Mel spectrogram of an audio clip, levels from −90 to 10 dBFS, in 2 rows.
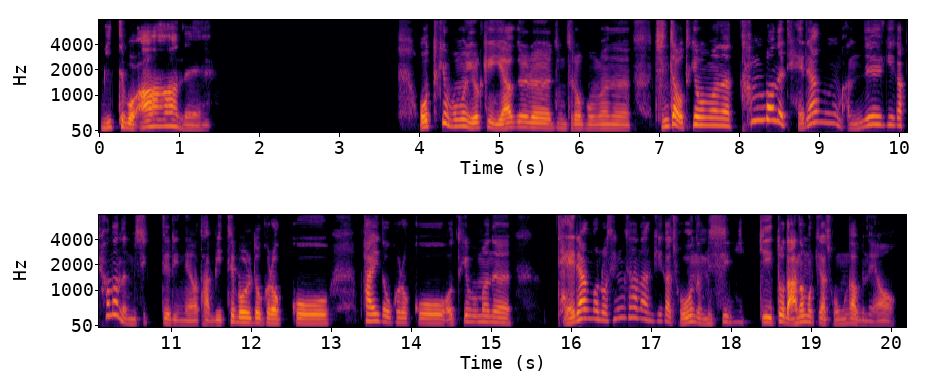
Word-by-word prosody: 미트볼. 130 -1 +1
아 175 +1 +6
네. 100 -1 -10 2.6
어떻게 160 - +3
보면 175 -5 0
이렇게 140 +3 +2
이야기를 130 0 +2
좀 120 -1 -14
들어 115 -1 -4
보면은 110 -1 -5 0.3
진짜 170 +3 +4
어떻게 215 - +4
보면은 195 -2 +2
1 325 +2 -4
번에 330 -7 +6
대량 255 +1 -4
만들기가 200 - -2
편한 320 - -2
음식들이네요, 110 -4 -8
다. - - -5
미트볼도 135 +4 +2
그렇고 120 0 +1 0.4
파이도 180 -5 +1
그렇고 125 -3 -3
어떻게 120 +7 -7
보면은 155 -5 -4 0.6
대량으로 230 -3 +2
생산하기가 220 -7 -7
좋은 140 +4 -3
음식이 140 +3 -6
또 170 - +2
나눠 150 - +6
먹기가 155 -3 -4
좋은가 115 +3 -5
보네요. 95 -3 -10
140 Hz, 275 characters per minute, -24 LUFS, 120-185 Hz, 2.6 s, 아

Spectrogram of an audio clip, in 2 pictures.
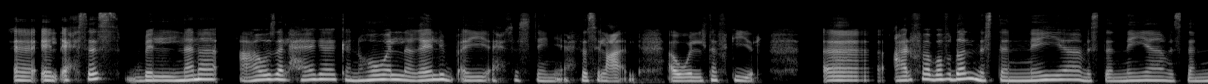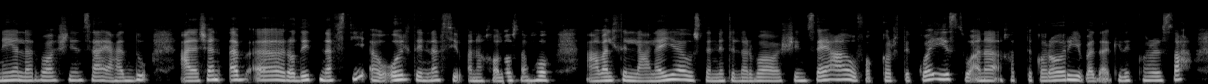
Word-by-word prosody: آآ، 190 -1 +1
الإحساس 235 +7 0
بال 185 +1 0
إن 185 - +5
أنا 230 +3 +5 0.2
عاوزة 215 +7 +3
الحاجة، 225 +3 +1
كان 195 -5 -2
هو 210 +5 +5
اللي 210 -5 +3
غالب 205 +2 +3
أي 180 0 -3
إحساس 190 +1 -11
تاني، 160 +6 -6
إحساس 180 -2 -5
العقل 185 +6 -2 0.4
أو 160 0 +2
التفكير. 170 0 -4 0.6
آآ، 190 0 0 0.2
عارفة، 195 +7 +1
بافضل 235 +3 +5
مستنية، 190 +3 +1
مستنية، 175 +3 -2
مستنية، 165 +2 -2
ال24 190 +1 -2
ساعة 185 -1 -3
يعدّوا، 170 +4 -1 0.4
علشان 175 +6 +2
أبقى 205 -1 +2
رَضيت 190 +4 +2
نفسي، 200 +5 0
أو 165 -3 0
قُلت 215 +2 +3
لنفسي، 185 +1 -2
أنا 165 -1 -2
خلاص 175 +3 -4
أهو 185 +2 +1 0.4
عملت 180 +5 0
اللي 175 -4 +1
عليّا، 185 +8 +3
واستنيت 170 -4 -2
ال24 165 +1 -2
ساعة، 210 +5 +2
وفكرت 175 -2 -5
كويس، 230 +4 0
وأنا 175 +3 -1
أخدت 185 -1 -10
قراري، 190 +5 +2
يبقى 160 -6 -1
ده - - -4
أكيد 180 - -5
القرار 185 +1 -2
الصح. 215 +4 -3
185 Hz, 130 wpm, -24 LUFS, 175-210 Hz, 0.6 s, إن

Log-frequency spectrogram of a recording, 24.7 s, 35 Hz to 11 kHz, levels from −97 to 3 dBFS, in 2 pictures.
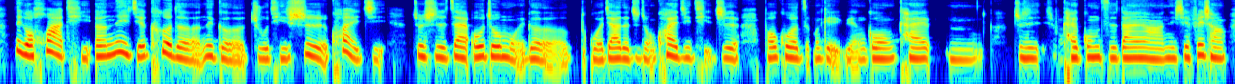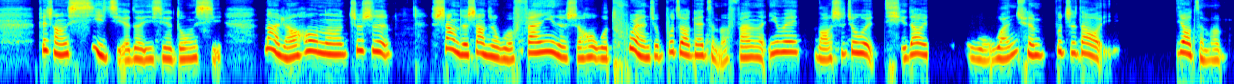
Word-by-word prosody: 那 335 - +3
个 255 -3 +7
话 305 0 +3
题 210 -3 -8
呃， 240 0 +2
那 295 +3 +3
节 235 -2 +1
课 275 +2 +3
的 205 -4 0
那 245 +1 +1
个 205 -5 -3
主 200 -2 -4
题 200 0 -6
是 225 -1 +1
会 295 - 0
计。 190 -1 -6 0.3
就 240 - +1
是 225 -1 0
在 215 0 +2
欧 230 +1 +4
洲 230 0 +4
某 205 -5 -1
一 - - -7
个 200 -2 -3
独 - - -14
国 185 -2 -3
家 205 +1 +2
的 200 - +1
这 205 +2 -7
种 195 -2 -6
会 255 -4 +2
计 215 -1 -5
体 210 - -9
制， 205 0 -2 0.2
包 215 - 0
括 220 -2 +2
怎 200 - -8
么 205 - -5
给 200 -2 -3
员 190 0 -8
工 205 +1 0
开 210 -3 -1 0.2
嗯， 190 -1 -7 0.4
就 220 - -4
是 210 -1 0 0.2
开 215 - +1
工 225 +1 0
资 215 0 -4
单 215 0 +1
啊， 200 -2 -1
那 210 +1 -2
些 215 +2 0
非 260 +4 +1
常 215 -3 0 0.4
非 360 - +2
常 280 -4 +3
细 285 - +2
节 215 -4 -3
的 195 -1 -1
一 195 - -2
些 205 0 -1
东 200 +3 -1
西。 - - -1 0.4
那 385 -8 +4
然 230 +1 +3
后 335 +1 +4
呢， 275 -2 +3
就 350 +6 0
是 325 -6 +2 0.4
上 405 -8 +3
着 265 - +6
上 290 0 +3
着， 230 -2 +3
我 195 -2 0
翻 305 - +3
译 320 - +4
的 240 -5 +2
时 210 0 -1
候， 220 +1 0
我 205 0 0
突 395 - -1
然 240 -10 +4
就 235 - -2
不 320 +7 -4
知 310 - 0
道 270 - +5
该 255 0 +1
怎 225 -4 -6
么 170 - -9
翻 225 +1 -2
了。 215 -2 -2
因 305 +2 0
为 320 0 +2
老 195 -2 -2
师 210 - -3
就 300 +1 +2
会 270 -4 +2
提 205 - -4
到 280 +5 +2 0.5
我 195 -5 -5
完 210 +7 0
全 255 -6 0
不 335 - -4
知 300 -1 -2
道 275 -7 +1 0.8
要 305 -3 +5
怎 210 -5 -5
么 185 +1 -7
225 Hz, 260 characters per minute, -20 LUFS, 205-275 Hz, 0.8 s, 个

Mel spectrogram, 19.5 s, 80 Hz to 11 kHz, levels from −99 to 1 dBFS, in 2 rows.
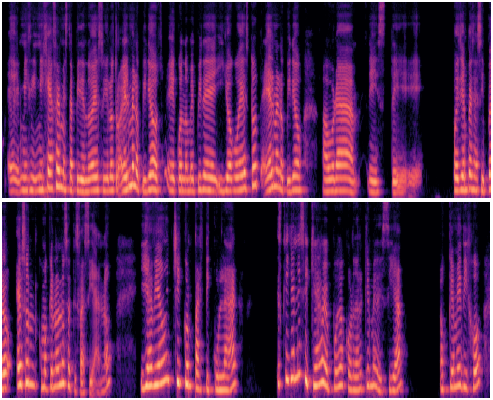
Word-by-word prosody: eh, 195 -2 -3
mi 215 +1 -4
j 210 -2 -3
mi 225 +1 -2
jefe 255 +4 +3
me 260 - 0
está 220 -2 -2
pidiendo 200 -1 +2
esto 220 0 0
y - - -2
el 210 - -2
otro, 220 - -3
él 215 +4 +3
me 310 - +6
lo 240 -3 +1
pidió, 220 +2 +1 0.2
eh, 210 -2 -2
cuando 205 -1 -1
me 200 0 -2
pide, 220 0 0
y 195 +1 -5
yo 215 -1 +2
hago 215 +1 -2
esto, 255 +6 +1
él 230 +6 +1
me 280 -1 0
lo 220 -3 -3
pidió". 220 +3 -1 0.4
Ahora, 205 -1 -1 0.2
este, 180 - -7 0.6
pues, 210 -1 +2
ya 225 - +3
empecé 230 0 0
así. 210 -1 -2
Pero 250 +7 +1
eso 315 +3 +6 0.2
como 260 -1 -4
que 265 - -2
no 280 +2 0
lo 330 +1 +4
satisfacía, 270 - -6
¿no? 370 +2 -9 0.5
Y 270 +4 +4
había 305 +3 +6
un 390 +1 +2
chico 345 -4 +6
en 290 -1 -2
particular 230 +2 -2 0.8
es 320 - -2
que 390 +5 +2
ya 415 - +4
ni 450 +3 +1
siquiera 310 -3 +2
me 320 -6 +4
puedo 260 +3 -3
acordar 235 -5 -4
qué 290 +5 -4
me 295 0 -1
decía 215 +6 -5 0.7
o 230 0 -8
qué 265 +2 -1
me 295 +2 +1
dijo, 265 +5 -2
230 Hz, 195 wpm, -22 LUFS, 210-285 Hz, 0.8 s, me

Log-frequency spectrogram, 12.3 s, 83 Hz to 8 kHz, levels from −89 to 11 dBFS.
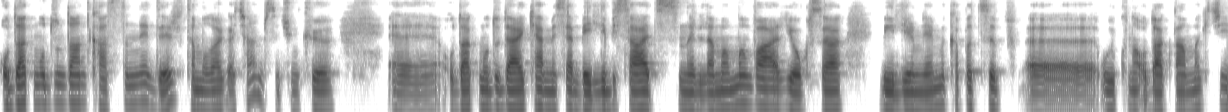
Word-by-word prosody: Odak 130 +1 +3
modundan 130 0 -1
kastın 125 +3 -4
nedir? 130 0 -1
Tam 110 -2 -2
olarak 105 +1 -1
açar - - -5
mısın? - - -10
Çünkü, 100 +1 -3 0.6
eee, 95 0 -5
odak 105 +2 0
modu 105 0 -2
derken 105 0 +5
mesela 100 0 -1
belli 95 +1 +2
bir - - -5
saat 100 0 +5
sınırlama 95 0 -1
mı 120 +3 0
var 110 -2 +6
yoksa 100 0 +2 0.4
bildirimleri 100 -1 +1
mi 115 +3 -4
kapatıp, 435 +3 -3 0.3
eee, - - -1
uykuna 100 +1 -4
odaklanmak 100 +1 0
için 120 - -6
105 Hz, 135 wpm, -26 LUFS, 100-115 Hz, 0.6 s, var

